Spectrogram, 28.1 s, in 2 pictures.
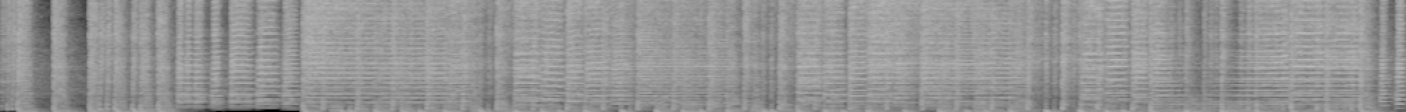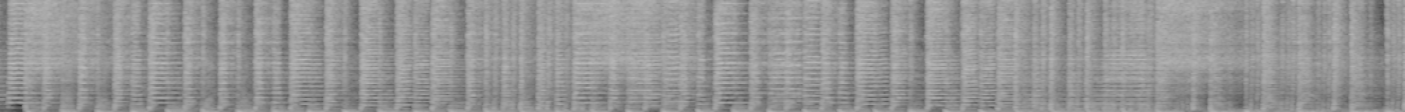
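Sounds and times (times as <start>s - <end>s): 
upbeat second-line carnival music: 0.0s - 28.1s.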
